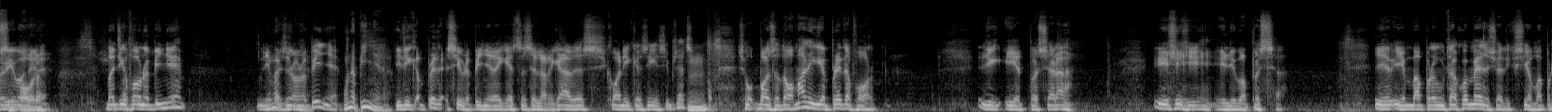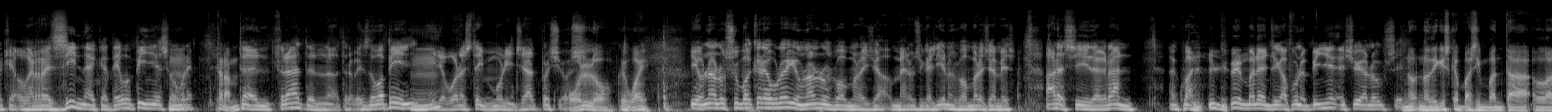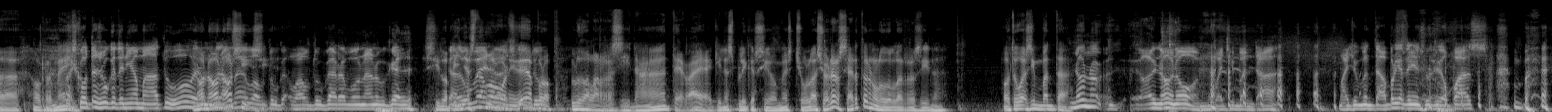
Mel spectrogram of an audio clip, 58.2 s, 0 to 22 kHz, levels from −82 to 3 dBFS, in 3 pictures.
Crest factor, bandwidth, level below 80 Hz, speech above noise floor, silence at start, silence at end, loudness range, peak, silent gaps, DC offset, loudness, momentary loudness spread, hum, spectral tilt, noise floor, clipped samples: 12 dB; 14.5 kHz; -40 dBFS; 32 dB; 0 s; 0 s; 3 LU; -14 dBFS; none; under 0.1%; -26 LUFS; 7 LU; none; -6 dB/octave; -57 dBFS; under 0.1%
